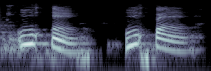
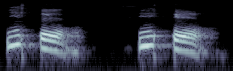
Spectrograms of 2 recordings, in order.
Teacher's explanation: kof sukun, hati-hati kof sukunnya ditebalkan. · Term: qalqalah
